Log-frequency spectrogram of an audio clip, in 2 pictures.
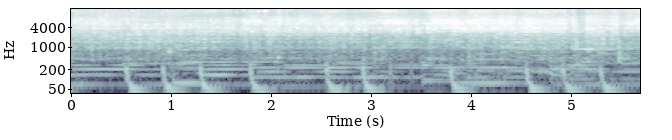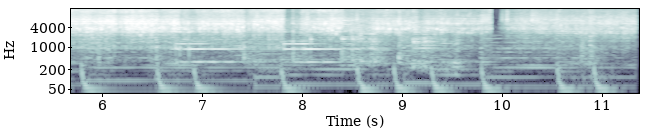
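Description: Carrots tossed into a hot pan of oil with bay leaf and chilies for bagara rice, giving a steady, close sizzle and hiss that runs the whole time beneath a rhythmic background music track.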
